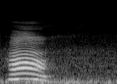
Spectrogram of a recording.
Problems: none marked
